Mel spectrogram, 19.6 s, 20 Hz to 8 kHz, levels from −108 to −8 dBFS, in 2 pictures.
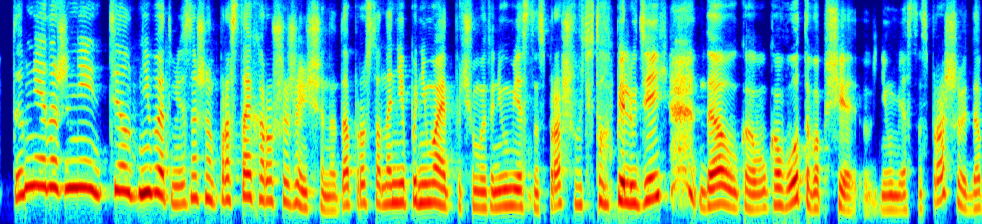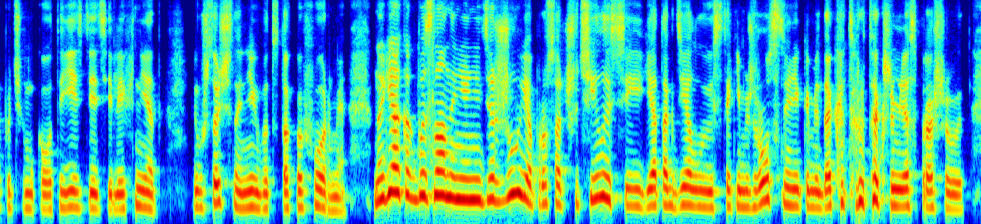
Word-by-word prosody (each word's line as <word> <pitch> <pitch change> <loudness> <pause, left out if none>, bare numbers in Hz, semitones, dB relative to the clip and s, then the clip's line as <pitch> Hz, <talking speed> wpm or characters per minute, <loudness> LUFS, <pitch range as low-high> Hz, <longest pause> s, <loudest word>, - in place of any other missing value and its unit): Да 280 - +1
мне 400 +3 +3
даже 380 -1 +2
ни 380 -5 +4
дело 340 -1 +3
не 315 +2 +7
в 330 - +2
этом. 280 -10 +3
Я 205 - -4
знаю, 265 +3 -2
что 260 0 -3
она- 230 - -5
простая, 250 +3 +1
хорошая 235 -3 -2
женщина, 165 -8 -3
да, 195 +7 0
просто 210 +1 -4
она 205 - -1
не 215 +1 +3
понимает, 215 -4 +1
почему 170 -1 -4
это 165 0 -3
неуместно 175 -1 0
спрашивать 195 +4 -4
в - - -8
толпе 225 0 +5
людей, 235 +7 +3 0.3
да. 200 +2 +5
У 170 -4 -1
кого 160 -2 -2
у - - -7
кого-то 195 +6 +2
вообще, 160 -3 -3
э, - - -15
неуместно 145 +1 -6
спрашивать, 220 - -4
да, 165 +1 -3
почему 160 0 -9
у - - -14
кого-то 150 +1 -7
есть 165 0 -4
дети 155 -2 -3
или 155 0 -4
их 155 - -10
нет. 170 -5 -2 0.3
И 170 - -4
уж 170 - -9
точно 215 -4 -2
не 165 +1 0
вот 155 -1 -5
в - - -23
такой 160 +1 -3
форме. 165 -7 -4 0.3
Но 235 - +2
я 330 +4 +6
как 300 -5 -1
бы 290 +1 +3
зла 295 +2 +5
на 275 - +6
нее 250 -1 +5
не 245 -1 +4
держу. 255 +6 +2
Я 245 -8 +1
просто 205 0 -6
отшутилась, 255 +6 -2
и 185 -1 -4
я 180 +3 0
так 185 -3 -3
делаю 180 -2 -1
с 165 - -11
такими 175 -1 -4
же 170 +2 -7
родственниками, 190 -7 -1
да, 170 +2 +1
которые 215 +3 -3
также 235 -6 0
меня 180 0 +2
спрашивают. 170 -4 -5
195 Hz, 240 wpm, -23 LUFS, 170-245 Hz, 0.3 s, не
